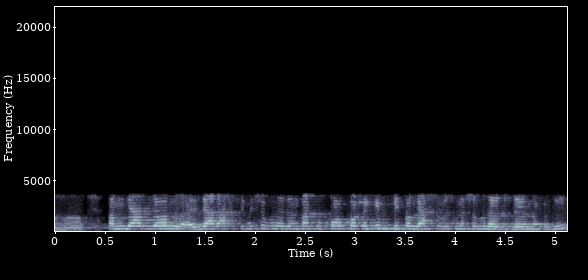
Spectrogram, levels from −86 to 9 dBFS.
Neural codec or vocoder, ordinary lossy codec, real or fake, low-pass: none; none; real; 3.6 kHz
